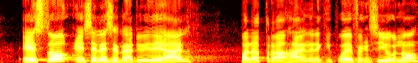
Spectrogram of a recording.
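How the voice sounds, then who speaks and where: A man with a high pitch talks at a fairly quick pace. His pitch varies in an ordinary way over a quiet background. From Colombia. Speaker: security consultant, conference speaker; conference speaker. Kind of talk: conference talk. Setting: stage with audience. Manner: animated. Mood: light, humorous. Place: hall.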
